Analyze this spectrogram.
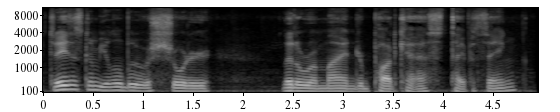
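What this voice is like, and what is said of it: Scratchy, sick-sounding voice. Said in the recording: “Pardon my voice, I'm a little sick actually... my throat's scratchy as heck... sound like crap”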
